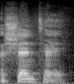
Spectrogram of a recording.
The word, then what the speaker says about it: Ashanti: It's pronounced Ashanti. Ashanti Protocol.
